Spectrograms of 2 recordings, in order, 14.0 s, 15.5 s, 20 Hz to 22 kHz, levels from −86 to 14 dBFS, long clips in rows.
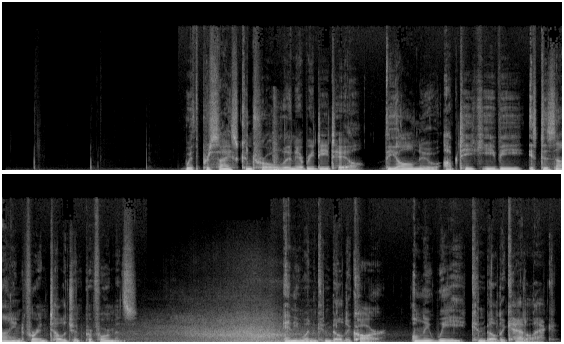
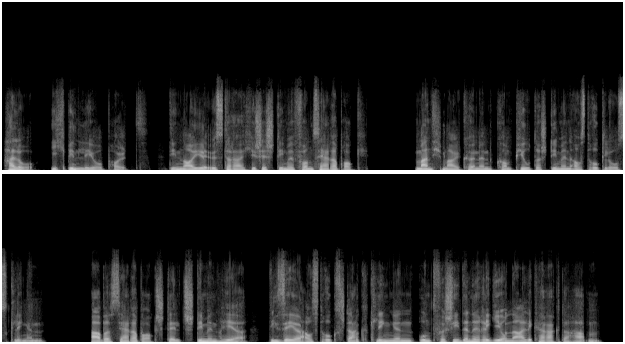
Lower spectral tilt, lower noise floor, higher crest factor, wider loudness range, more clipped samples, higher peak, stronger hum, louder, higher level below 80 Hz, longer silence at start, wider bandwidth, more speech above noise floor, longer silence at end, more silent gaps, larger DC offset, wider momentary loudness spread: about the same, -6 dB/octave vs -6.5 dB/octave; second, -59 dBFS vs under -90 dBFS; about the same, 16 dB vs 20 dB; about the same, 5 LU vs 3 LU; neither; about the same, -2 dBFS vs 0 dBFS; neither; about the same, -20 LUFS vs -21 LUFS; first, -30 dBFS vs -40 dBFS; first, 2.3 s vs 0.05 s; first, 19.5 kHz vs 11.5 kHz; second, 41 dB vs over 70 dB; second, 0.1 s vs 0.3 s; second, none vs 4.58-5.12 s, 8.32-8.83 s, 10.98-11.03 s; neither; about the same, 11 LU vs 9 LU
